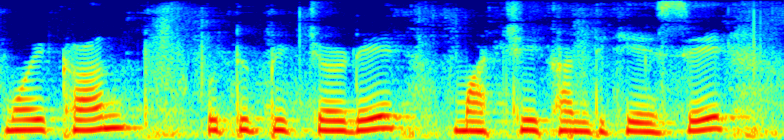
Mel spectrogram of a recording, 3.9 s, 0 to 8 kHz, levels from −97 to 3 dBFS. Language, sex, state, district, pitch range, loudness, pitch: Nagamese, female, Nagaland, Dimapur, 205-225 Hz, -13 LUFS, 220 Hz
